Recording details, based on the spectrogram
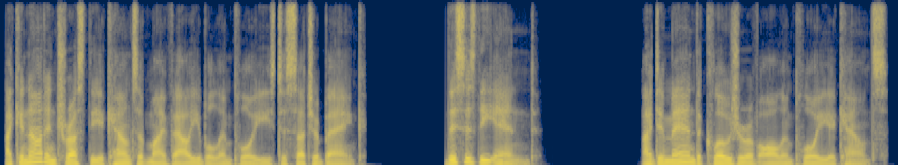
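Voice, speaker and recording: A man's voice: low voice, sing-song, moderate pace, a little mellow, dry recording, clean studio sound. A man voicing a firm, composed chief executive in a narrated story. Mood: resolute. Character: stern, composed male CEO delivering judgement.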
